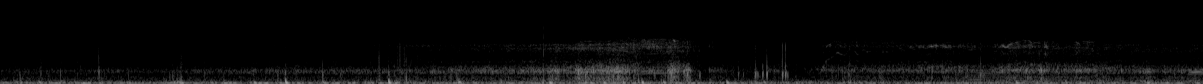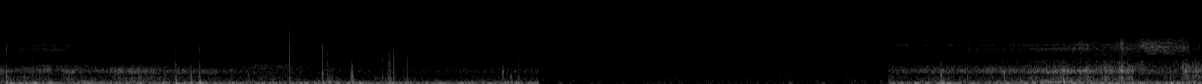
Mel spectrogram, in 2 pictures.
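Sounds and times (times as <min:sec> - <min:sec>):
low wind rumble: 0:00.0 - 0:17.4, 0:20.9 - 0:24.0
rc car motor and gears whining: 0:03.3 - 0:15.0, 0:21.0 - 0:24.0.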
